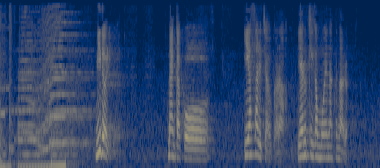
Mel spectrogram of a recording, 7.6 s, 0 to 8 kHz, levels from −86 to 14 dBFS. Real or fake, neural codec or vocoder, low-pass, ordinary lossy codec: real; none; 7.2 kHz; none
